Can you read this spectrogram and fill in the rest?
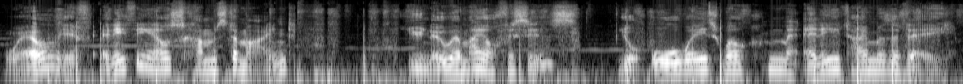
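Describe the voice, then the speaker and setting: A man voicing a refined male playwright in a one-sided audio roleplay, speaking in a theatrical, drawn-out way and dropping low on each "dear boy". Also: sing-song, darkish tone, soft background music. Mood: affectionate.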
